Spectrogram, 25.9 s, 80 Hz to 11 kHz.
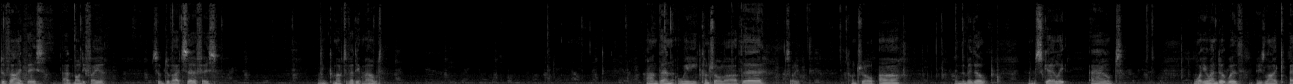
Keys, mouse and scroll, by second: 1.4 click, 3.4 click, 5.6 middle click, 6.2 Tab, 6.7-7.2 scroll up 3, 7.2 scroll, 10.7 Tab, 10.7 middle click, 12.3 middle click, 13.2 click, 14.6 ctrl+e, 16.7 click, 18.2 ctrl+r, 19.0 click, 20.4 s, 22.8 click, 23.4 Tab, 25.7 middle click.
